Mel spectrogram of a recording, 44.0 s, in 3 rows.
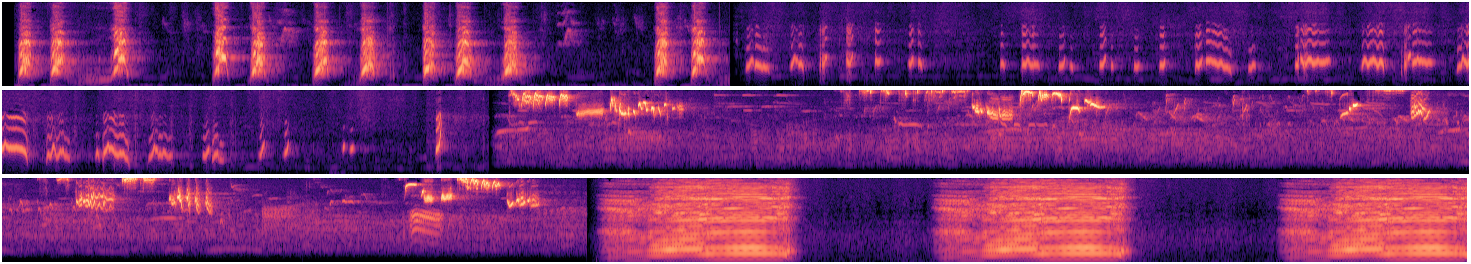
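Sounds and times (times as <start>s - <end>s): puppy yapping: 0.2s - 1.4s, 2.1s - 5.4s, 6.5s - 9.3s, 10.0s - 18.2s
birds chirping: 0.2s - 7.3s, 19.6s - 35.2s.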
